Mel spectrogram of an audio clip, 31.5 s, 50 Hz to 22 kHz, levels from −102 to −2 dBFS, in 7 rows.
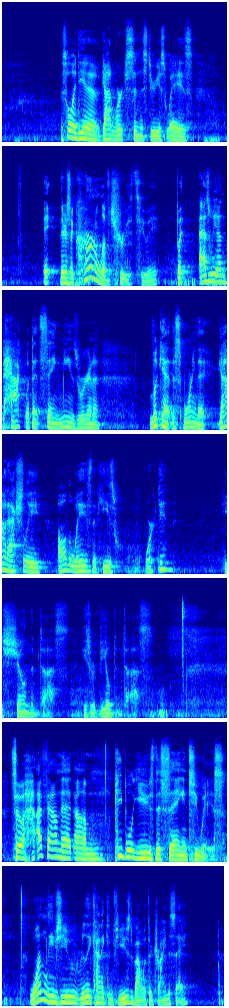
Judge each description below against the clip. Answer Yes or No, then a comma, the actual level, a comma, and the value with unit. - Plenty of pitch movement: No, average, 4.8 semitones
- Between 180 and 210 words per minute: No, average, 145 wpm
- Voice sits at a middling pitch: Yes, medium, 145 Hz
